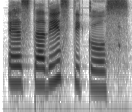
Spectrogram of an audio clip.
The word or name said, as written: estadisticos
